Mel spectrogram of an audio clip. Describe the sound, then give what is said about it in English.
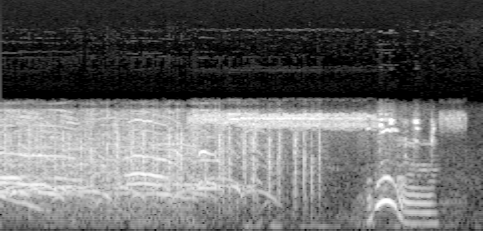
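A short applause sound effect: a burst of crowd applause with cheering and overlapping voices, steady and fairly loud, capped by a rising whoop near the end before cutting off abruptly. The sound is slightly muffled and tinny. “I got to work hard up in this piece with some applause, ain't it?”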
